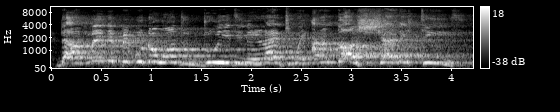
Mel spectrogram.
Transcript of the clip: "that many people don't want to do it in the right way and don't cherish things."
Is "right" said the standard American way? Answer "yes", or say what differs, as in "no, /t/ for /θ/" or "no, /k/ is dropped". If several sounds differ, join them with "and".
no, /l/ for /ɹ/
